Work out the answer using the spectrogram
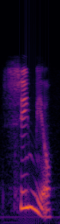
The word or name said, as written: simio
